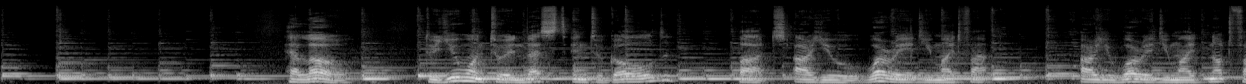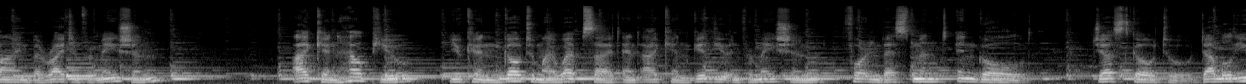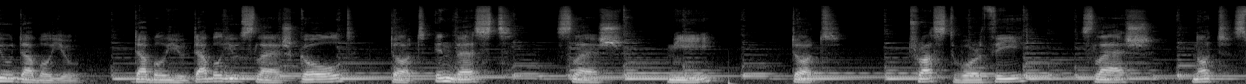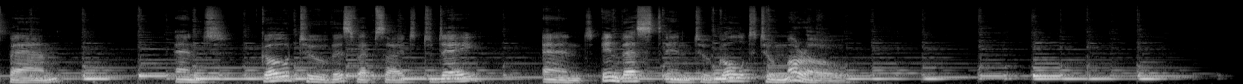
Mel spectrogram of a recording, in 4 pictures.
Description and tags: Invest Into Gold Spam Ad
There once was a spammer
With acceptable grammar
His message was boring
A crap deal he was whoring
I just pressed "delete"
And then tried to repeat
His annoying feat
And I added a beat.
This is a homage to being a volunteer user generated content moderator. It is a poorly acted vocal ad read for a fake website to go to and waste money on gold.
ad, advertisement, english, language, male, man, scam, spam, untrustworthy, voice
